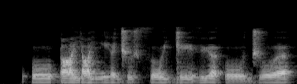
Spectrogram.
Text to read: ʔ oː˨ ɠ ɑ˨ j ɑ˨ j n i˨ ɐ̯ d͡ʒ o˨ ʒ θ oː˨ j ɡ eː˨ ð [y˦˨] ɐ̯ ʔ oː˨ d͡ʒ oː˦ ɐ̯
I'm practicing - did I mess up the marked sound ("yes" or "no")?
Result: no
